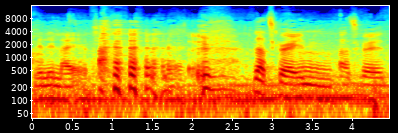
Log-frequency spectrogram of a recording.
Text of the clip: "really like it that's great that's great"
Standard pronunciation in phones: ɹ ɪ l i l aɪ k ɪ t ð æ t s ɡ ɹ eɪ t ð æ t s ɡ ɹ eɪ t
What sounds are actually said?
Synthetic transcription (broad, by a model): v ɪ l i l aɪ ɪ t ð æ t s ɡ ɹ eɪ t ð æ t s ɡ ɹ eɪ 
